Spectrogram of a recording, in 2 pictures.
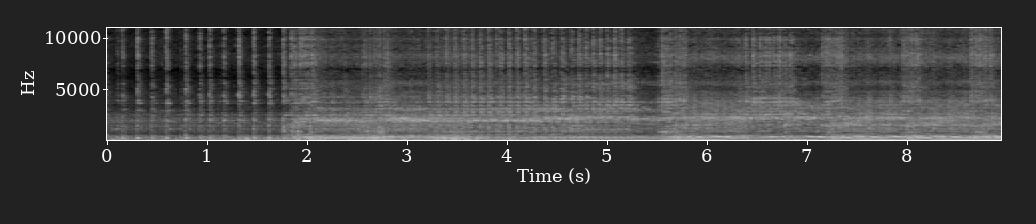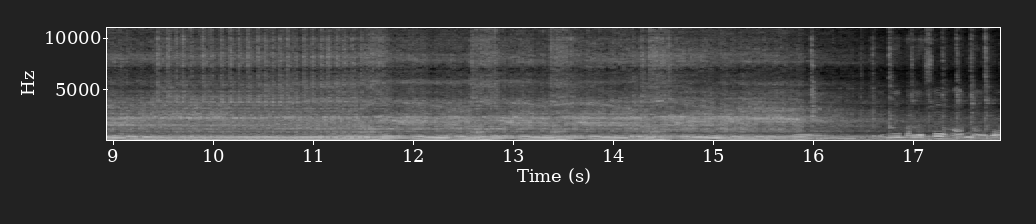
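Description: A rebuilt Honda NSR150RR two-stroke motorcycle engine revs up and down repeatedly at close range, sharp blips rising and falling over a rattling idle, with someone talking throughout.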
